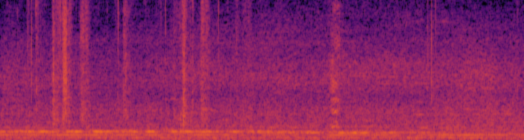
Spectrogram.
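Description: A fox's paws crunch softly through snow.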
